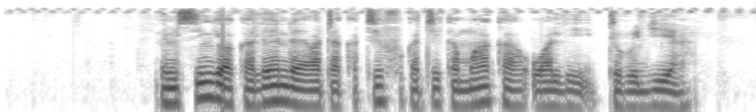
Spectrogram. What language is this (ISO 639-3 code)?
swa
